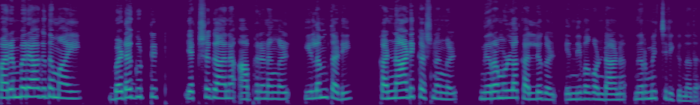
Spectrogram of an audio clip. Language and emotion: Malayalam, neutral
